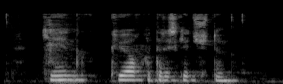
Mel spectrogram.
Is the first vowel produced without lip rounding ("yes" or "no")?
yes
